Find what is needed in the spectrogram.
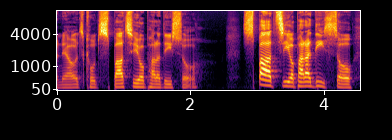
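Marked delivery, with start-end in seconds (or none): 2.8-4.5 slow, higher full Italian flourish with tapped R; Italian accent. Shown as a demonstration. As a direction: hit the Italian accent hard on Spazio Paradiso. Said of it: "Do you hit the accent?".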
